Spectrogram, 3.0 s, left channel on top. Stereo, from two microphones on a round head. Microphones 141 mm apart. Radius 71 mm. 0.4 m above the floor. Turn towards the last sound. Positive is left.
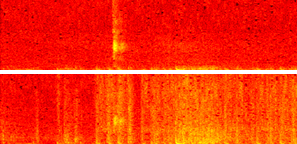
turn(degrees=70)  # may be behind; listen again after turning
